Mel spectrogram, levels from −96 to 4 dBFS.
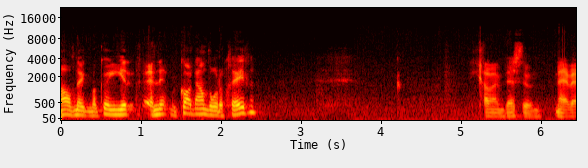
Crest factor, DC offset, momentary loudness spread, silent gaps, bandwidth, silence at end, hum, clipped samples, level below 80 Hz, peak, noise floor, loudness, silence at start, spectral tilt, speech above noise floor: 18 dB; under 0.1%; 12 LU; none; 10 kHz; 0 s; none; under 0.1%; -70 dBFS; -18 dBFS; -66 dBFS; -33 LUFS; 0 s; -7 dB/octave; 34 dB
